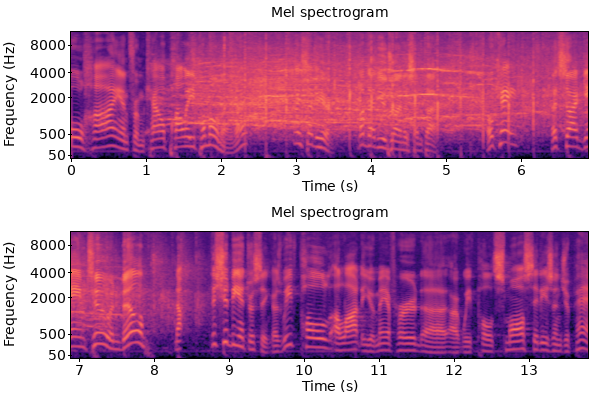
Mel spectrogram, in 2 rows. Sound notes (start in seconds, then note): 1.7 cheers and applause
